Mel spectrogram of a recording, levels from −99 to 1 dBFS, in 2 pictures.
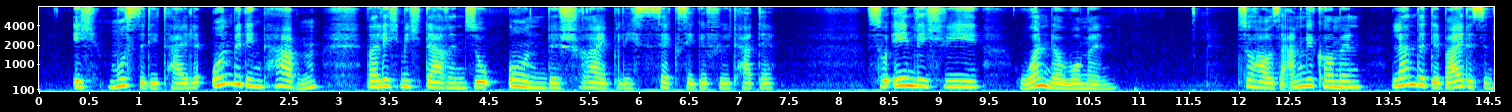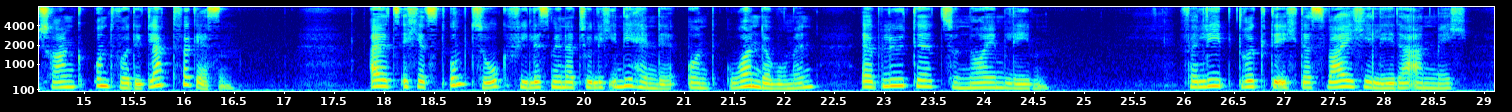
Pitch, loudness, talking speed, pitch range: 180 Hz, -32 LUFS, 120 wpm, 155-215 Hz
